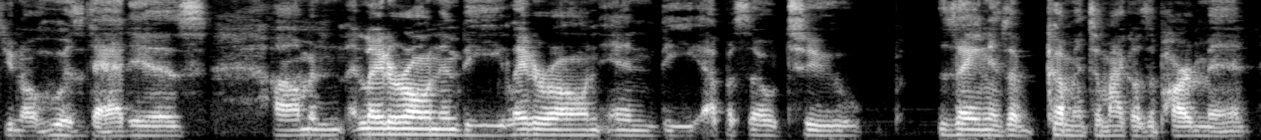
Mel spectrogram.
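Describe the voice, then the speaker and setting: A man casually recapping a TV episode, rambling with lots of fillers and restarts. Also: fairly low pitch. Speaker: TV recap reviewer.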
